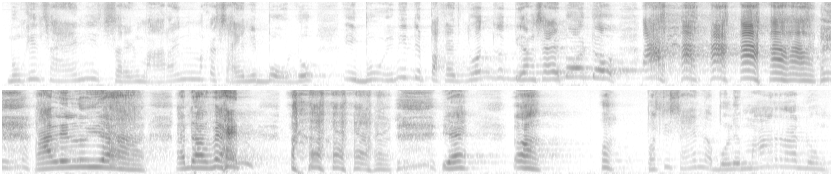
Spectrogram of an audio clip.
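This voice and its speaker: A male preacher giving a sermon to a congregation, swinging from loud emphatic shouts down to quiet, folksy asides with chuckles. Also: lively intonation, fast. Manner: rises to loud emphatic shouts, then drops low.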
